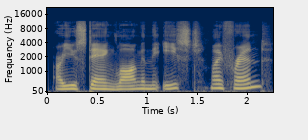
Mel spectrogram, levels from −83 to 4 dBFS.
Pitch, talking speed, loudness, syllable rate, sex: 170 Hz, 240 wpm, -18 LUFS, 4.7 syllables/s, male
